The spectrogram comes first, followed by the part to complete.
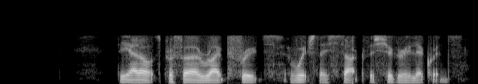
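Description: The speech runs throughout through a Bluetooth CVSD headset codec, which encodes each sample as a single up-or-down bit with an adapting step, consistent with a 64 kbps link. Nothing above 3.8 kHz survives, so the sound is muffled and narrow, with scratchy s sounds and a grainy hiss underneath.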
